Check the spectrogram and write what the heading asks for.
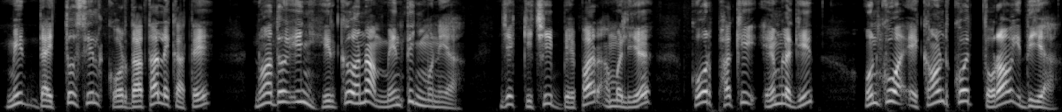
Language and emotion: Santali, disgusted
